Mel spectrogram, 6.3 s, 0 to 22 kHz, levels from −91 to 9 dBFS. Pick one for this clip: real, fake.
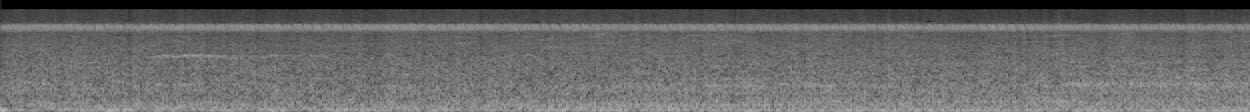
real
